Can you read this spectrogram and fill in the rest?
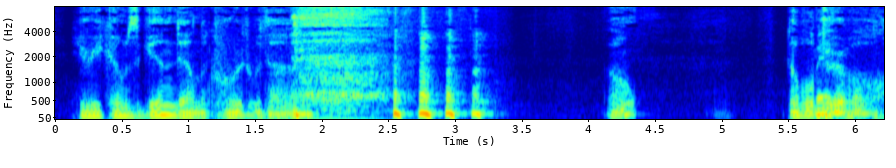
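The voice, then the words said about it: Sports announcer radio voice. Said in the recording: “It's my radio voice. ... like the sports announcer.”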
